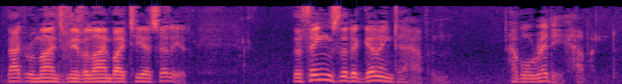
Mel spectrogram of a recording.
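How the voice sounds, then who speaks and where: An actor in a radio drama playing a thoughtful, reserved detective with deliberate, literary phrasing. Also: male voice, medium pitch, expressive, slight background noise, natural voice. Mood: reflective. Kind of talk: BBC radio drama dialogue.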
